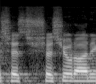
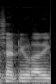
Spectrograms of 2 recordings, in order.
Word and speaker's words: certiorari: इसमें जो है इसकी प्रोनाउंसिएशन जो है कोई शशियोरारी करता है, कोई शटियोरारी करता है। ठीक है? मैं इसको शटियोरारी बोलता हूँ।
